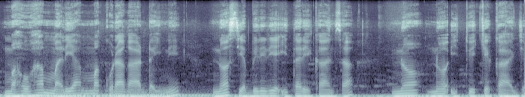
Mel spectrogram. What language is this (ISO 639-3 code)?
kik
